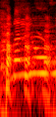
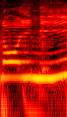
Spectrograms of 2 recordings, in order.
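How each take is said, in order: First: The name is said as Na-o-mi. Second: The name is said as No-e-mi. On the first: The speaker sounds educated. The speaker calls it right. "Naomi talaga yun" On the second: The speaker sounds unrefined. The speaker calls it wrong. "hindi yun Noemi"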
